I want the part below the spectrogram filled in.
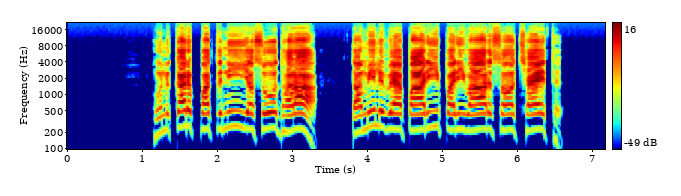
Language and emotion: Maithili, neutral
